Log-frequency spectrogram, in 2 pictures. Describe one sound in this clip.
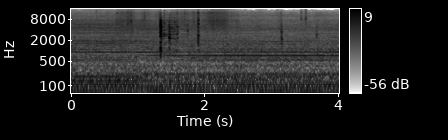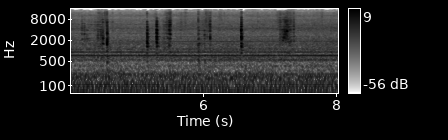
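Metal parts clink and clank.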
